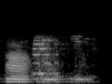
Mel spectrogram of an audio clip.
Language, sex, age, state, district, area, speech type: Kannada, male, 18-30, Karnataka, Gadag, rural, conversation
